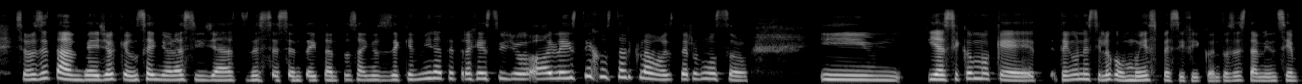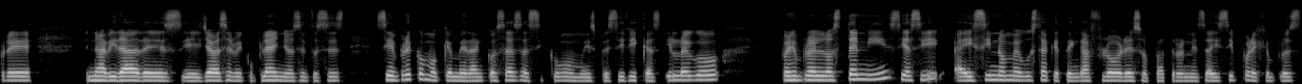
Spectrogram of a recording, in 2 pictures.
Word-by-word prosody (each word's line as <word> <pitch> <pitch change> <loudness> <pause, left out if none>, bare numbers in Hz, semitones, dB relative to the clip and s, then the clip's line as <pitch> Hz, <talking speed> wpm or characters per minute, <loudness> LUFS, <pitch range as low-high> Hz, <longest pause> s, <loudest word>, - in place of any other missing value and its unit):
Se 230 - -4
me 225 - +2
hace 275 +4 0
tan 240 -7 +5
bello 215 +2 +4
que 230 - +2
un 200 - 0
señor 215 -2 +2
así 210 -2 -1
ya 195 -1 +2
s 195 - -10
de 200 +1 -3
sesenta 190 +1 -3
y 195 - -2
tantos 200 +2 -3
años 205 -1 -3
dice: 205 +2 -2
"Que, 230 +2 -2
mira, 275 +4 +1
te 270 -1 -4
traje 255 +1 -1
esto", 265 +1 -3
y 250 - -6
yo: 250 -1 +1
"Ay, 265 +1 +4
le 285 +1 +3
diste 305 +6 -1
justo 350 -1 -2
el 330 - -2
clavo, 270 -8 +1
está 225 +2 0
hermoso". 255 -7 -2 0.7
Y, 220 -2 +3
mm, 200 -2 -3 0.3
y 235 0 +6
así 225 +2 +3
como 265 -1 0
que 185 -5 +2
te - - -17
tengo 205 +2 -1
un 240 - 0
estilo 220 -1 -1
como 210 -5 +1
muy 190 0 +3
específico. 180 -4 -5
Entonces, 180 +3 -5
también 175 -1 -2
siempre 185 0 0 0.5
navidades, 185 -2 +4
ya 165 +2 +2
va 180 - +6
a - - -3
ser 190 0 -3
mi 180 -1 -3
cumpleaños, 180 0 0
entonces 180 +1 -7 0.3
siempre 210 +2 +1
como 215 -8 -1
que 185 - 0
me 175 0 +1
dan 175 0 0
cosas 190 +2 -1
así 180 +1 -4
como 180 -1 -4
muy 165 0 -3
específicas. 170 +1 -5
Y 190 - -4
luego, 210 +2 +1 0.6
por 195 - +4
ejemplo, 200 +1 +3
en 200 0 +5
los 195 0 0
tenis 235 +5 +1
y - - +2
así, 205 +2 -4
ahí 180 0 +2
sí 200 +4 -2
no 205 -1 +1
me 200 -2 0
gusta 190 +2 -3
que 170 -2 -4
tenga 175 0 -1
flores 180 0 +2
o 165 - -4
patrones. 165 0 -5
Ahí 165 - +1
sí, 195 +4 -5
por 200 -1 -5
ejemplo, 175 0 -5
195 Hz, 205 wpm, -24 LUFS, 180-225 Hz, 0.7 s, y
